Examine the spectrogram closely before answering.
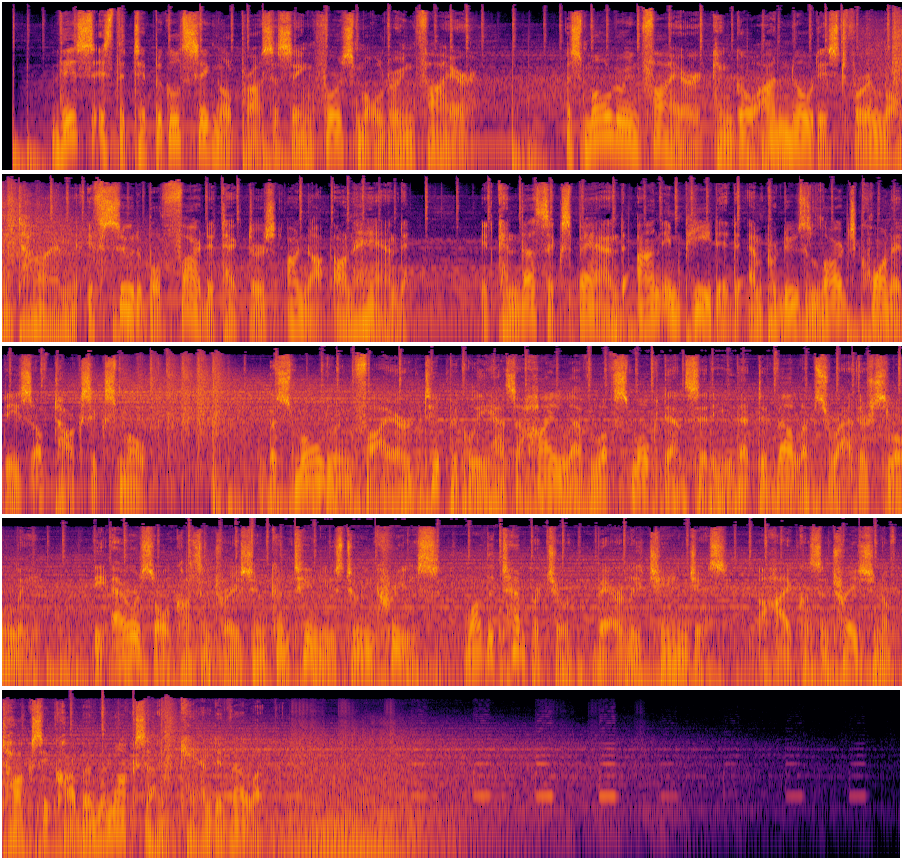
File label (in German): Multimedia Englisch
